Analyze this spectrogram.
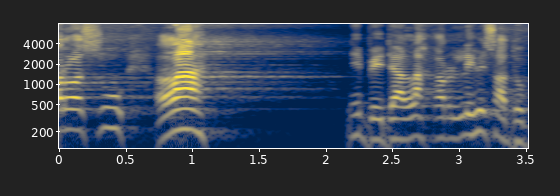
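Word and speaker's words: رسوله: Innallaha bari'um minal musyrikina wa rasulih. Allah orang lindungi orang musyrik dan tidak melindungi rasulnya. Salah. Bacanya innallaha bari'um minal musyrikina wa rasulah.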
